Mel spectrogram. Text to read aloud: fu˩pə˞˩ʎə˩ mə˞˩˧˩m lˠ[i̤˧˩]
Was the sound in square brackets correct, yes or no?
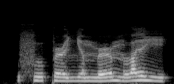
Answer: no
